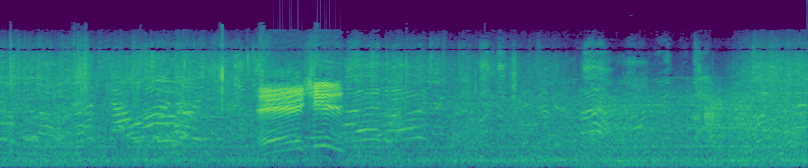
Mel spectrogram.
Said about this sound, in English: My new Southern Belle is one of the fastest boats in the water around here.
